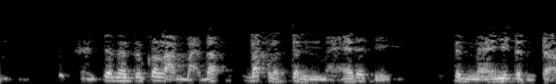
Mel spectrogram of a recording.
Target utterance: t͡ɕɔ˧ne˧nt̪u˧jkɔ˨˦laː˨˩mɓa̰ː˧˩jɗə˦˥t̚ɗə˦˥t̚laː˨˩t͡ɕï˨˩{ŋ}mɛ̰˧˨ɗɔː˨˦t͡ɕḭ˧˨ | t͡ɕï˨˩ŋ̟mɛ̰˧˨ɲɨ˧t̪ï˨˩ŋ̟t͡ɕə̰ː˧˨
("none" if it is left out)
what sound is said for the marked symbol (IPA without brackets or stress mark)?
ŋ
